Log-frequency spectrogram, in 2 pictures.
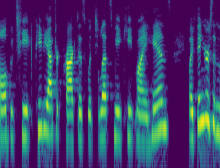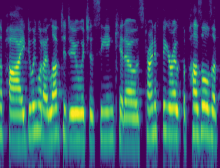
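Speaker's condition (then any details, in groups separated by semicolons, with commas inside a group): No condition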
